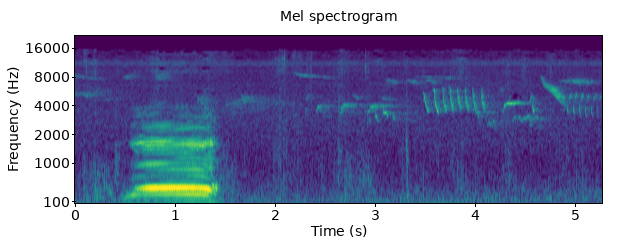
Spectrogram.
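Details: Cows grazing in the fields; one cow gives a single loud, full-throated moo lasting about a second, followed by quiet with bird chirps and small rustling sounds in the background.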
